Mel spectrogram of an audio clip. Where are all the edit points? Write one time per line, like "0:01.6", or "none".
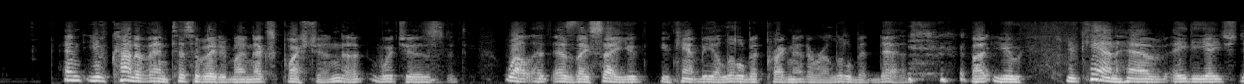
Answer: none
